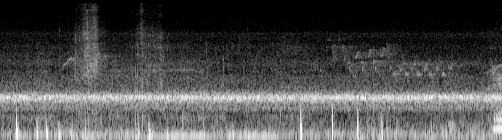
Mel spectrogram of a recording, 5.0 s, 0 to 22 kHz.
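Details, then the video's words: Ohio chorus of Brood V cicadas, June 2016, with males singing for mates: a constant high-pitched drone runs the whole time beneath faint handling taps, rustling and low background noise. "Cicada song"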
